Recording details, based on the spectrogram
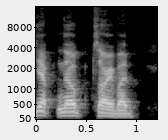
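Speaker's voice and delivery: ordinary delivery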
